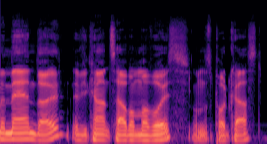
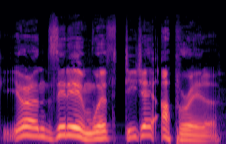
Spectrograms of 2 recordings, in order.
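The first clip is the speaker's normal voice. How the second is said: radio DJ; 4 semitones higher, 5 dB louder than usual. Pretend. Demos a radio station ident.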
